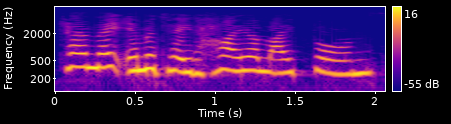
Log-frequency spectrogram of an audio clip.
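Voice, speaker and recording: A woman's voice: high voice, normal speed, no room sound, natural voice. An actress playing an authoritative female commander of a space expedition in a 1950s radio drama. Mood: commanding, urgent. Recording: muffled vintage 1950s radio recording.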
